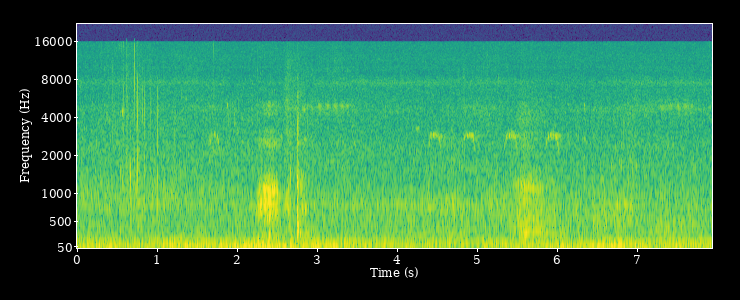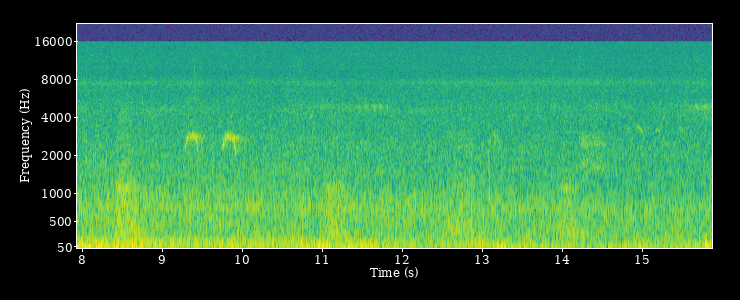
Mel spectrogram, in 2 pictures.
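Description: Faint outdoor ambience: a small bird giving short high chirps in quick runs of two to four, with a few soft rustles over a low steady background noise.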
